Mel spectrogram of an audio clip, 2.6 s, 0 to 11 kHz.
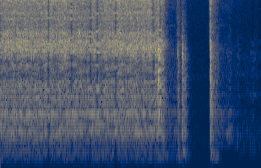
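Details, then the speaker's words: Sony SL-HF100UB Betamax, running heads with no tape after repair work. Steady high hiss and whir from the spinning drum, winding down with clicks; noisy drum bearings, settled after about 10 minutes. "So there go the bearings. Hopefully they'll quieten down as it beds in."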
